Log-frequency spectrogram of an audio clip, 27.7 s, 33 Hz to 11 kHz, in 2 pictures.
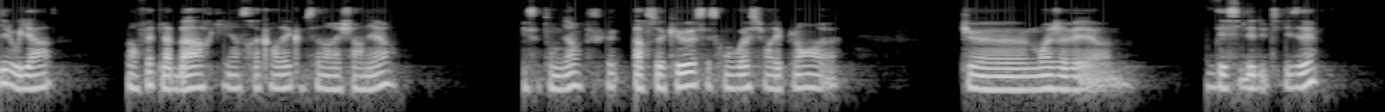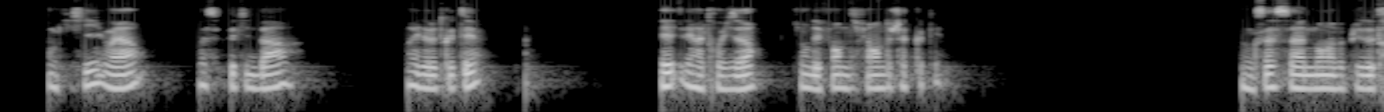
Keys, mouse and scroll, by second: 7.3 click, 9.0 click, 12.2 click, 13.7 click, 27.5 click.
